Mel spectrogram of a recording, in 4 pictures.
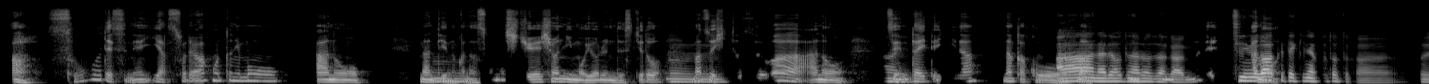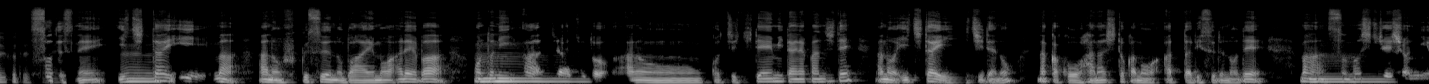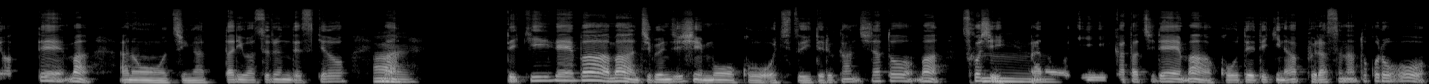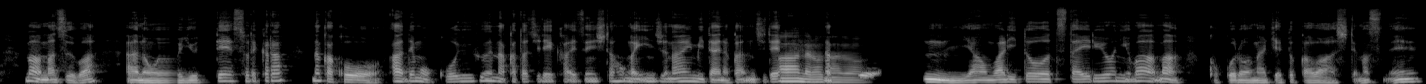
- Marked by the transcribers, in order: unintelligible speech; other noise
- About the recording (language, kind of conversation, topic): Japanese, advice, 建設的なフィードバックをやさしく効果的に伝えるには、どうすればよいですか？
